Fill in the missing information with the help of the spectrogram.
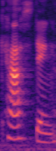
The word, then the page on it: casting: American English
